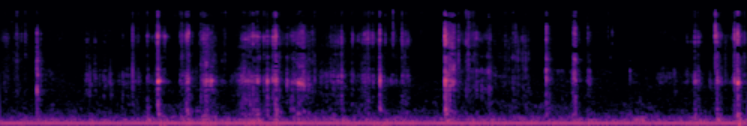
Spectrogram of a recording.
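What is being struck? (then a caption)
Bar of soap cut with a blade. A metal utility blade slices and scrapes chunks from the edge of a dry, palm-sized, light-blue oval bar of soap held in one hand. Irregular crisp, crunchy scrapes and sharp bright snaps stand out over a steady low hum, with the loudest cuts near the middle and end.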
